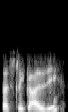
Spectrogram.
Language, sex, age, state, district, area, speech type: Punjabi, male, 18-30, Punjab, Fatehgarh Sahib, rural, conversation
